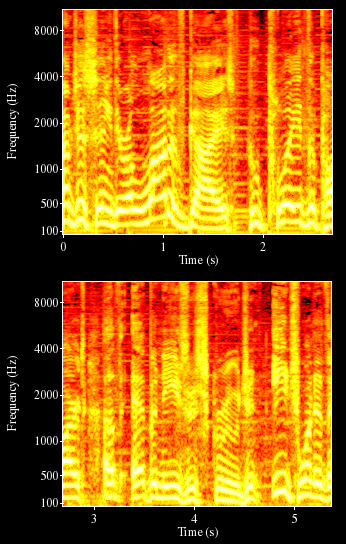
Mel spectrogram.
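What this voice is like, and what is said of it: Usual voice. Nothing is said of it.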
